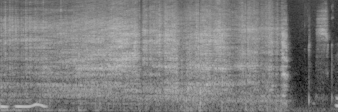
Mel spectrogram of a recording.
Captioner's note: sculpture sounds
